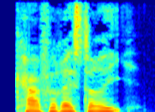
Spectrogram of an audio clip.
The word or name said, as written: kafferisteri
